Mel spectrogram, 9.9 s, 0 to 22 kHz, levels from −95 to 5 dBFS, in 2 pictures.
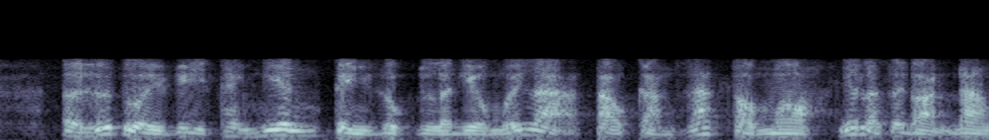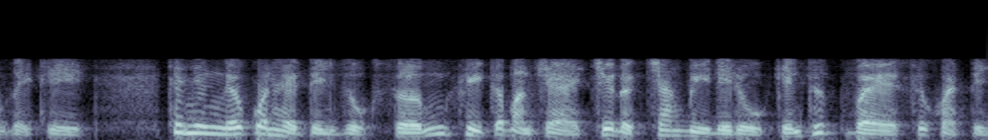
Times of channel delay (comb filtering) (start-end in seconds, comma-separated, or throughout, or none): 0.00-4.66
